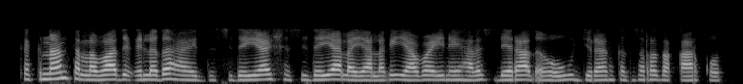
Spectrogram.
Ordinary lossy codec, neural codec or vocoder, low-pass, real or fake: Opus, 16 kbps; none; 5.4 kHz; real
